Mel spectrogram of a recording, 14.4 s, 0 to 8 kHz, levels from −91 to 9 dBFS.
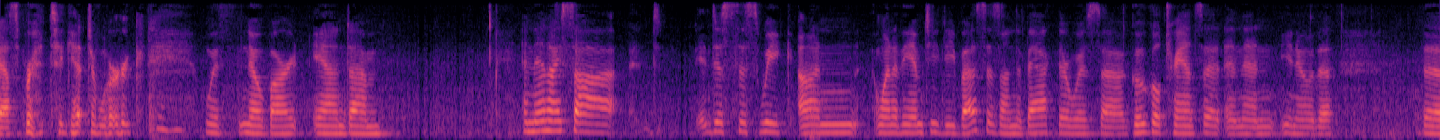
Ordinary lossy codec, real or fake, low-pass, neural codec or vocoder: AAC, 48 kbps; real; 7.2 kHz; none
